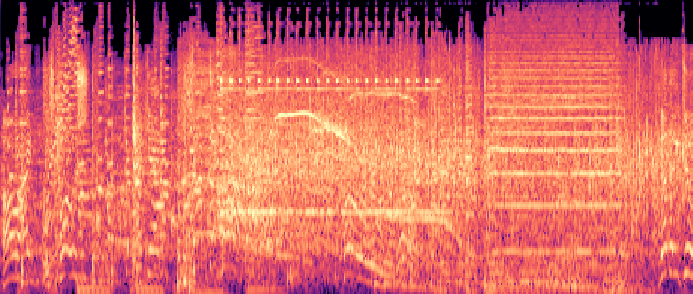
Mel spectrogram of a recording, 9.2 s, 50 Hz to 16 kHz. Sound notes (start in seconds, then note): 3.4 bell ringing; 5.9 audience cheers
